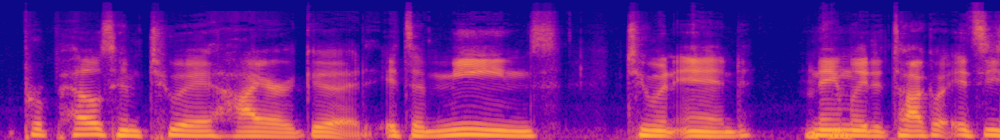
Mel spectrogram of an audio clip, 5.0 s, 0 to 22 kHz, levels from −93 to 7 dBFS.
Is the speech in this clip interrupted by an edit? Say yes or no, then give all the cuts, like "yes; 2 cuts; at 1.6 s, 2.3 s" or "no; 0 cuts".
no; 0 cuts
